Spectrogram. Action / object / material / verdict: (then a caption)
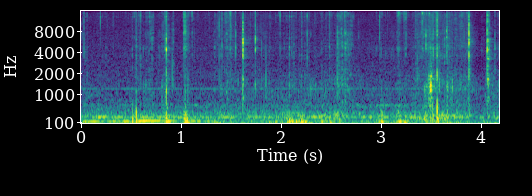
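scrape / bar of soap shaved with a knife blade / soap / none. A dry orange bar of soap, held in the hand, is shaved along its edges with a utility knife blade, and the flakes fall onto a grey cloth. Quick, dry scraping and crackly ticks come in uneven bursts, with sharper bright clicks standing out over a steady low hum.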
